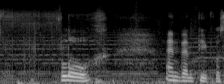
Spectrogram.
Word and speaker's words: flor: It's a different pronunciation for flower in Portuguese, which is flor. And then people say fro, people say flo, people say fulo, all very cute mispronunciations.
